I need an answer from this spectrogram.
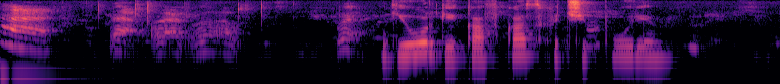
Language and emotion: Russian, neutral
